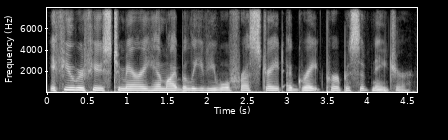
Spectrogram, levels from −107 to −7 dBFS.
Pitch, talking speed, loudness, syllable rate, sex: 170 Hz, 205 wpm, -18 LUFS, 6.0 syllables/s, female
